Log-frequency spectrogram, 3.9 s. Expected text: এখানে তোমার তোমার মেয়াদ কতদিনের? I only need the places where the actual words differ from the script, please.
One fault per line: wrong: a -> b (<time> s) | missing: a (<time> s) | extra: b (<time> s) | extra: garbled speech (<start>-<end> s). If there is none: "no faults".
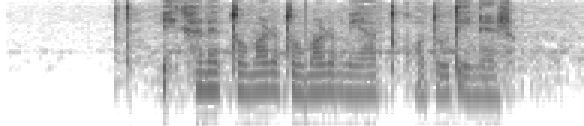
no faults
